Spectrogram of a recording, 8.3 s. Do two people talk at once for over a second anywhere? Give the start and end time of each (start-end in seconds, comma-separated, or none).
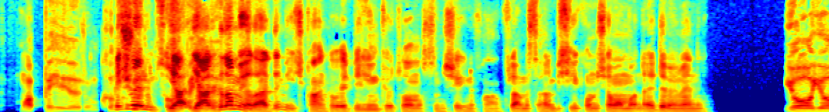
1.1-2.4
